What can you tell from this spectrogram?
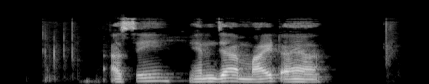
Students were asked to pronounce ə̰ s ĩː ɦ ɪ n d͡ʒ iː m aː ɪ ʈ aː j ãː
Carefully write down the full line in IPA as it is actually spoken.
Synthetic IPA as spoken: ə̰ s ĩː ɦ ɪ n d͡ʒ aː m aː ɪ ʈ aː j ãː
